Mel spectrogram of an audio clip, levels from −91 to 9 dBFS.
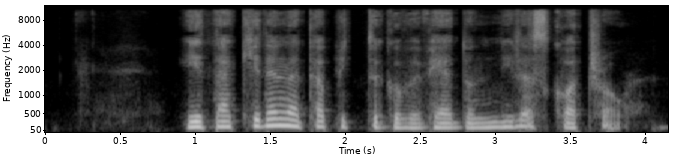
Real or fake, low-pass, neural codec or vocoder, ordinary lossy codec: fake; 10.8 kHz; codec, 24 kHz, 0.9 kbps, WavTokenizer, small release; AAC, 48 kbps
